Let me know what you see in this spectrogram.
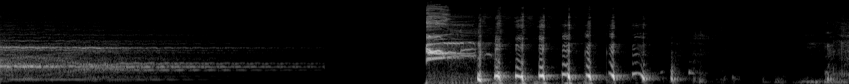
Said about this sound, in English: Why are you clearing your throat like that, son?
